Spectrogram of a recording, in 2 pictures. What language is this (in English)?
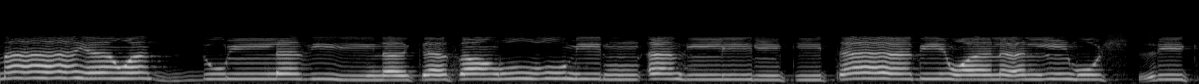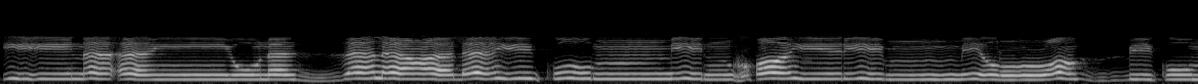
Arabic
